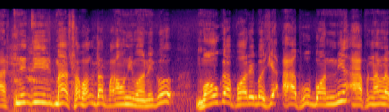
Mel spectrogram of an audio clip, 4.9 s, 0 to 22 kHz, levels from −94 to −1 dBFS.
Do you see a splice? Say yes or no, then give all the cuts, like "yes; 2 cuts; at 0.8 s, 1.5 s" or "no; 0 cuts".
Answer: no; 0 cuts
